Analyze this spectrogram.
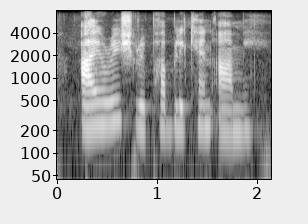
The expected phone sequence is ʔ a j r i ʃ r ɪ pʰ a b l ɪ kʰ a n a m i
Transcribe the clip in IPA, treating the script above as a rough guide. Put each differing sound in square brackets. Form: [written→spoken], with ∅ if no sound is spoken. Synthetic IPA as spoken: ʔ a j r i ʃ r [ɪ→i] pʰ a b l [ɪ→i] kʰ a n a m i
